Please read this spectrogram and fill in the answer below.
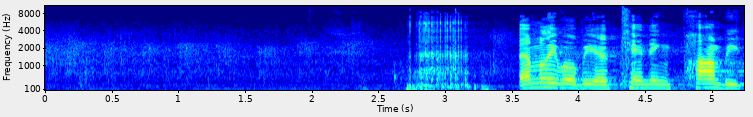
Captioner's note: applause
